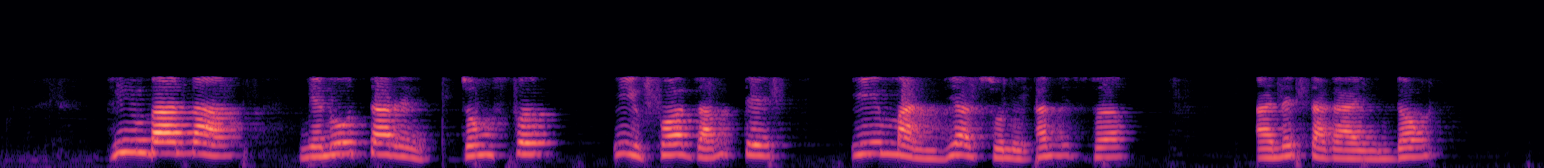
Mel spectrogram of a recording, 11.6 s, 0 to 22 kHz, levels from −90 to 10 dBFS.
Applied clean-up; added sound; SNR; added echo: neural mask model DeepFilterNet 3.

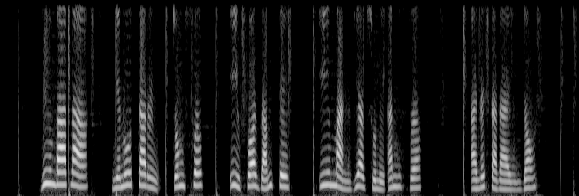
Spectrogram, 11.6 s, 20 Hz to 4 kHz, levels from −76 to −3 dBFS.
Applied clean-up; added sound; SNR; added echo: neural separator model SepFormer WHAMR!.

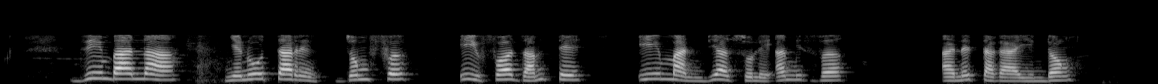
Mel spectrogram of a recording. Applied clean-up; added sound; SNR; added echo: none; none; none; none.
